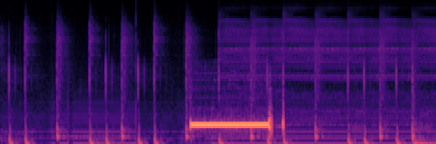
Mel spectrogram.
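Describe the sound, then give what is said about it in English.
A telephone dial tone while calling a radio show caller: a loud, steady tone lasting about a second, with many sharp clicks before and after it. “Oh, speaking of which, I gotta call this guy. Let's see here.”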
